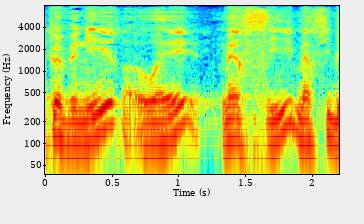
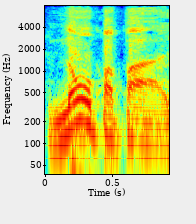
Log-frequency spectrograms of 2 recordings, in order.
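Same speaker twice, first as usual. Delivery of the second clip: ordinary delivery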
